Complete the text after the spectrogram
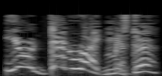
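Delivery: high American parrot voice; American accent. Acted. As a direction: retort as a high-voiced American wise guy. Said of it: "you have an American accent".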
